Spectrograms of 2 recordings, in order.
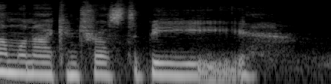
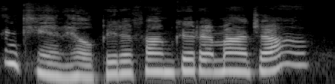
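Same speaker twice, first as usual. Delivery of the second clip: ordinary delivery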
